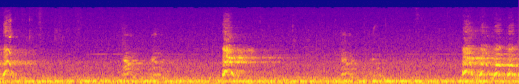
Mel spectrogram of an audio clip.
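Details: Dog barking as a nuisance, in spaced-out single barks and short doubles about every one to two seconds, over a constant low droning hum.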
